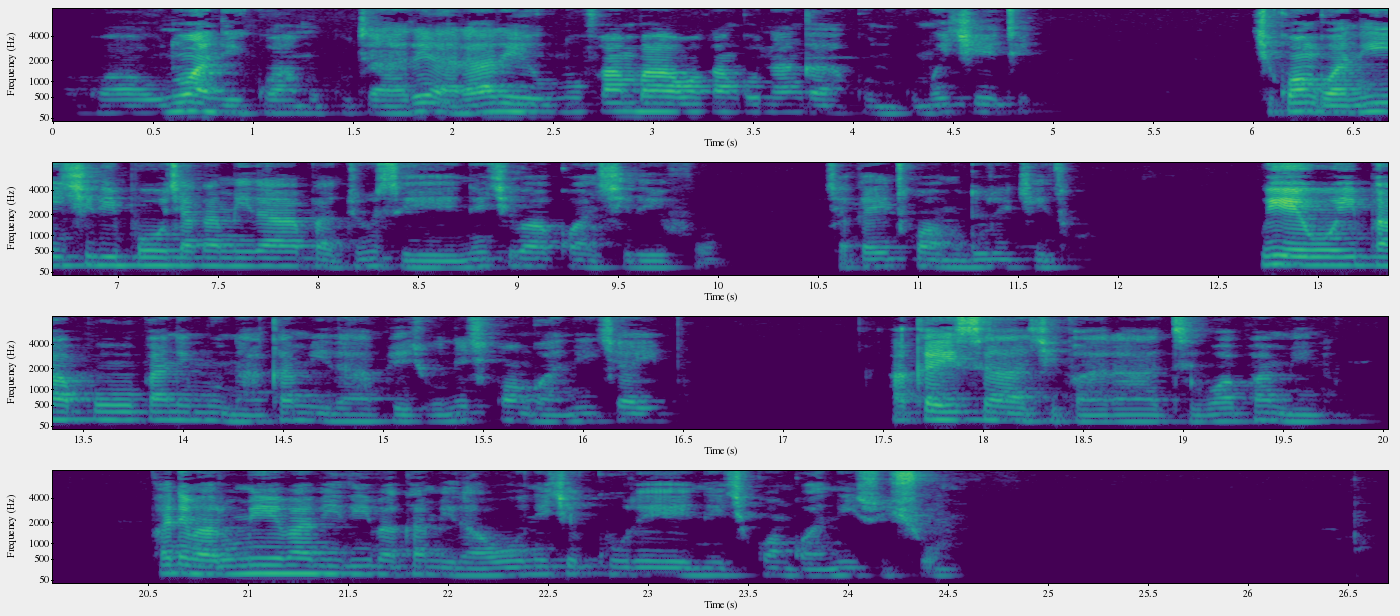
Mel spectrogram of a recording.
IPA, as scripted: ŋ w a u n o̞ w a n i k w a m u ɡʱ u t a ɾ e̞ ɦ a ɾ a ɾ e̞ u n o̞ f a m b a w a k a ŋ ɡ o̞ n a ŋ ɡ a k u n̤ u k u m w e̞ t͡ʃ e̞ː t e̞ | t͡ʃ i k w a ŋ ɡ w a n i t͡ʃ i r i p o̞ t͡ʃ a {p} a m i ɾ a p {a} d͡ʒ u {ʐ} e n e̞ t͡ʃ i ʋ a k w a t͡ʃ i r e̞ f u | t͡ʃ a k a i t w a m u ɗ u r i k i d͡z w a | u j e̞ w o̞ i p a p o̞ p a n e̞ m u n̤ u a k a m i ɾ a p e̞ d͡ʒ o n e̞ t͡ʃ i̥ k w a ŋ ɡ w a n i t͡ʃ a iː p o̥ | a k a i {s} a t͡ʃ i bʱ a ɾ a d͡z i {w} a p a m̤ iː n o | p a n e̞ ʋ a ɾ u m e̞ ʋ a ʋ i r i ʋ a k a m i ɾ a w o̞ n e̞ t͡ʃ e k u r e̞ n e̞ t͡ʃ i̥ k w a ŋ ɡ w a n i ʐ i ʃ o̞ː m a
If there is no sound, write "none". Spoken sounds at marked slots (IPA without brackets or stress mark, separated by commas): k, a, z, s, w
